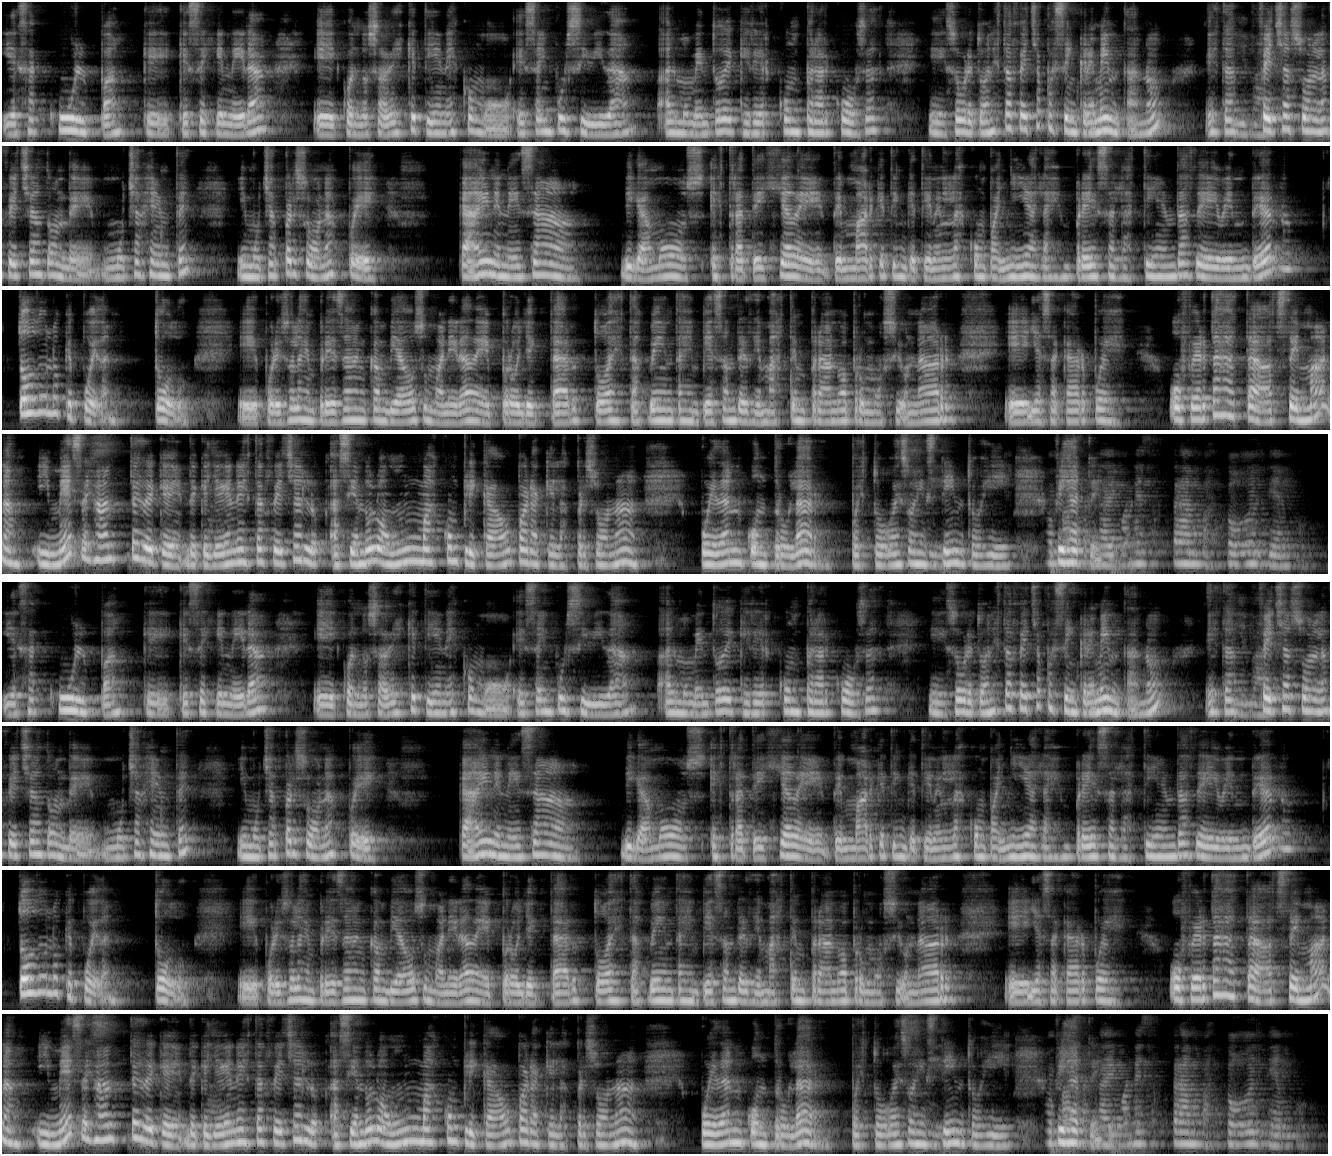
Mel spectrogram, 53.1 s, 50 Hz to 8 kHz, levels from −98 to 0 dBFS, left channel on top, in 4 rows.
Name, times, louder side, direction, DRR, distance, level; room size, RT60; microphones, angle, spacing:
voice 1, 0.0-11.6 12.0-17.0 17.9-19.1 19.5-26.2 26.7-27.7 28.1-37.8 38.2-50.9, left 1 dB, 10° left, -1 dB, 0.5 m, -27 dB
voice 2, 12.3-12.6 40.8-40.9 41.2-41.3 41.9-42.0 48.8-49.3 50.3-50.5 50.8-51.3 51.6-52.9, equal, 75° right, -1 dB, 2.3 m, -38 dB
22.5 x 10.5 x 2.8 m, 0.82 s
head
